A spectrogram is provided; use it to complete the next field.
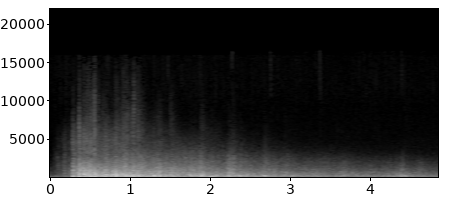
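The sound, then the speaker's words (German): A loud clap of thunder breaks suddenly, then rolls and rumbles on for several seconds, slowly fading. No voices are heard. “Als Kind hat sie große Angst vor Donner und Elektrizität.”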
